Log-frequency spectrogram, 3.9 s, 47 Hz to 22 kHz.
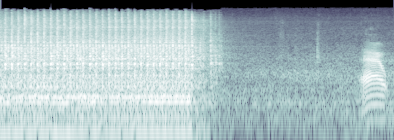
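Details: Suzuki GSXR750 running: hard, rapid metallic hammering at about four knocks a second, severe rod knock.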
